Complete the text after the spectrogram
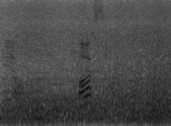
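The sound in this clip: Waves break on a rough beach where wet sand is scooped and washed, making a steady, full-bodied roar of surf and rushing water that stays fairly even throughout, with a brief swell in the middle.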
